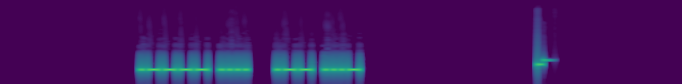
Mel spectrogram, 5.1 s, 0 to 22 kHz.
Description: Morse code, heard as a keyed tone, about 42 wpm, 700 Hz. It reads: 1H WV
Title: Winter Field Day Exchanges 40wpm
